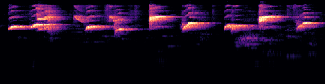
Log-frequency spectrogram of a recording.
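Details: Competition-kept alinea Horsfield's bush lark singing vigorously: a lively string of varied whistled and slurred notes, jumping between high and mid pitch in quick phrases of about half a second, with brief pauses.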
